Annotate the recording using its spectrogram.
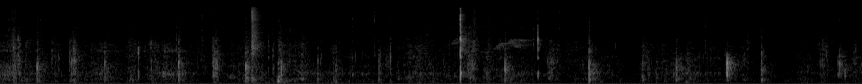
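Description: Footsteps on a dirt path covered in dry leaves: irregular soft crunches and scuffs, with a couple of sharper clicks about two and a half and four and a half seconds in.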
